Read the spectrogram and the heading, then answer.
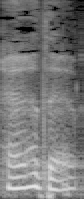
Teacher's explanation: زا کا ساؤنڈ نہ آئے ذال ہے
